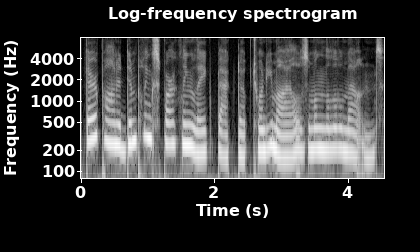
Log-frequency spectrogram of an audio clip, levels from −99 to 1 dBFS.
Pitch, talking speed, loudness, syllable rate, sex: 210 Hz, 170 wpm, -14 LUFS, 5.4 syllables/s, female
